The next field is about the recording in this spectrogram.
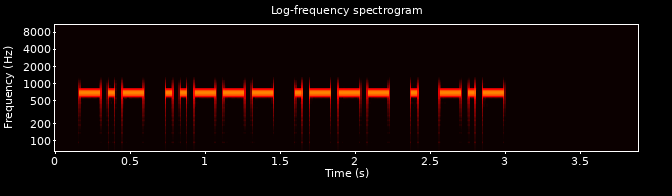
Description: Morse code, heard as a keyed tone, about 25 wpm, 700 Hz. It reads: K2JEK
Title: USA Call Signs - 5 Characters - 2x Character Spacing - 25wpm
